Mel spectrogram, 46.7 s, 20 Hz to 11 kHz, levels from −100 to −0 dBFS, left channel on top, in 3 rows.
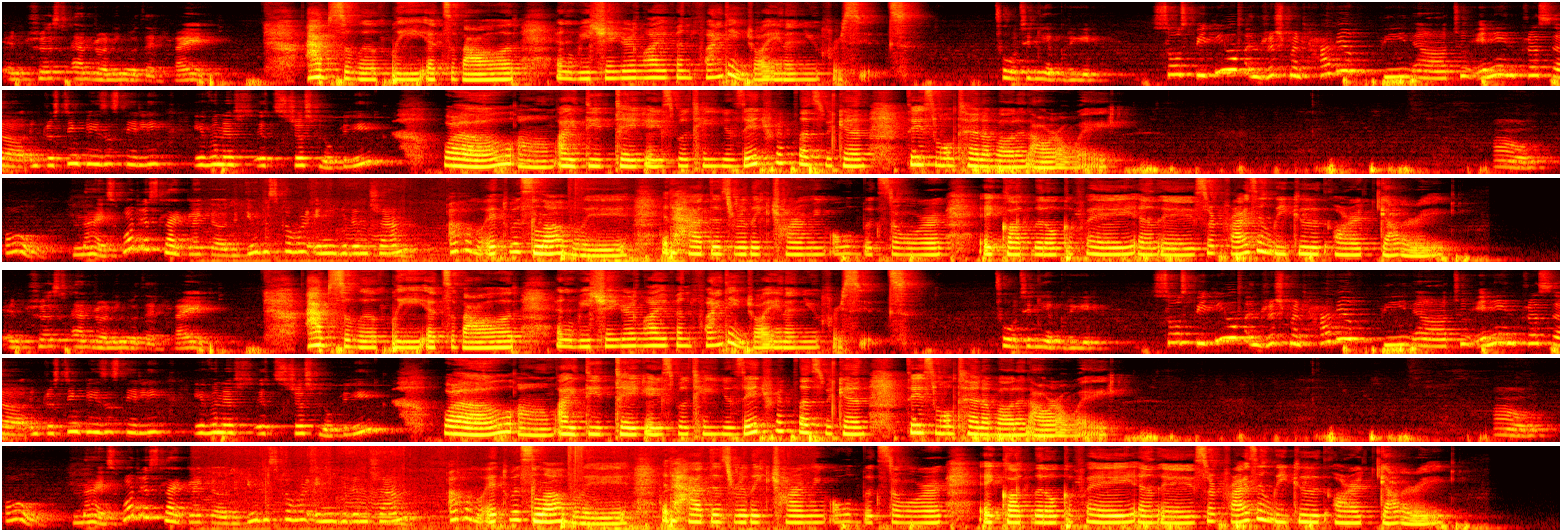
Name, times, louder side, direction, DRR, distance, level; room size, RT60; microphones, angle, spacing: voice 1, 0.0-2.0 10.0-10.9 11.5-17.2 17.5-19.3 30.5-30.9 31.2-31.5 31.9-35.3, equal, ahead, 3 dB, 2.7 m, -30 dB
voice 2, 2.6-9.1 19.5-27.1 28.8-28.9 29.5-29.7 35.6-45.6, right 1 dB, 15° right, 5 dB, 1.0 m, -24 dB
sound 1, 33.0-39.3, right 2 dB, 50° right, 1.0 m, -40 dB
16.0 x 15.0 x 6.0 m, 0.77 s
head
